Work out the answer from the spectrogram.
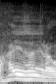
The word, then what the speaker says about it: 하이선: 네, 하이선 아마 바다에 따신 해신을 중국 발음으로 하이선이라고 하는 것 같은데요.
